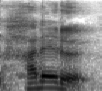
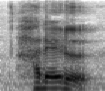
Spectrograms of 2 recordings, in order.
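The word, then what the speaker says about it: 腫れる: 발음은 하레르 하레르 말 그대로 붙다예요.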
